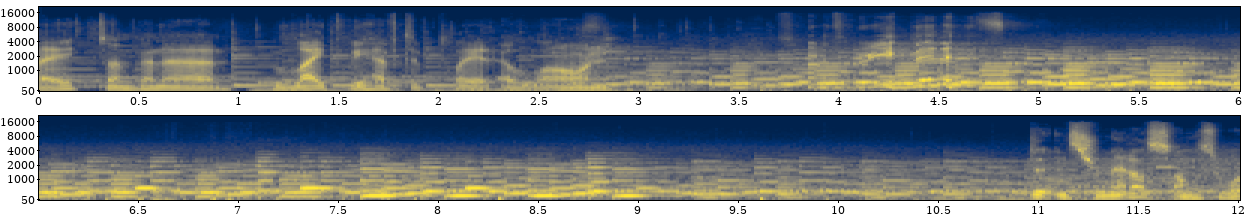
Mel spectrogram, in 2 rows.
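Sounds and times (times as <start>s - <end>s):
piano broken chords: 0.0s - 12.0s
low piano bass note: 1.0s - 12.0s.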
